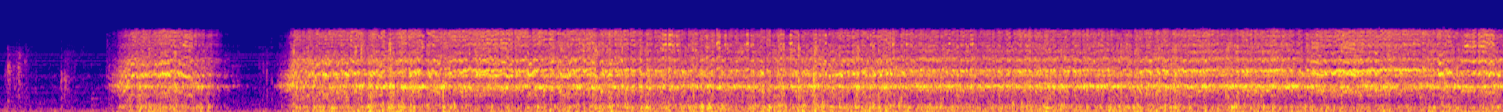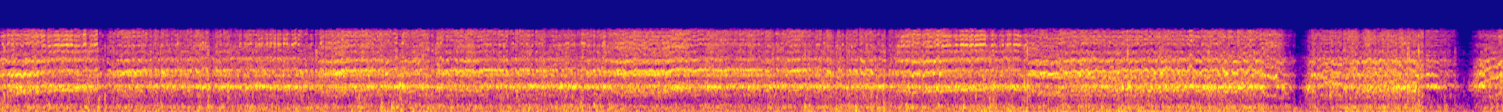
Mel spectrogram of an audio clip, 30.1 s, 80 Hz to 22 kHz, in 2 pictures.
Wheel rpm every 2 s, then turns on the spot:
50, 110, 220, 230, 230, 240, 230, 220, 230, 220, 220, 230, 220, 180, 120.
none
